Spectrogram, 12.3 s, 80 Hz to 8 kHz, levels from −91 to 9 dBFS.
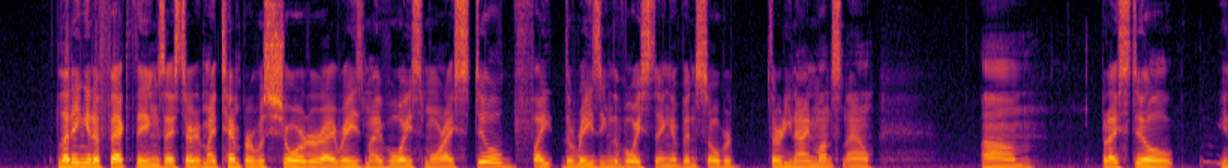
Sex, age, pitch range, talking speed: male, 30-49, 120-150 Hz, 165 wpm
